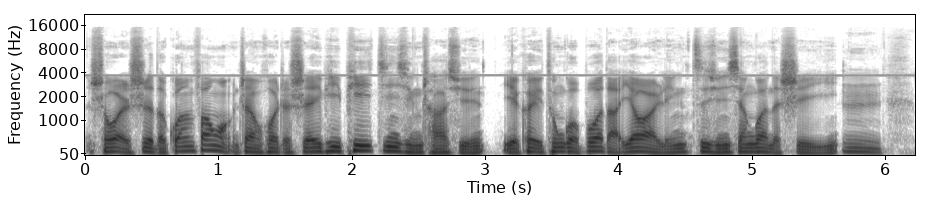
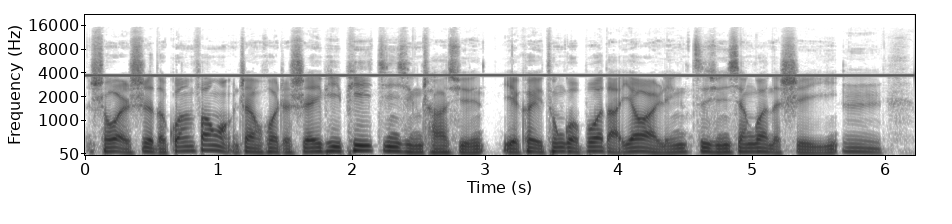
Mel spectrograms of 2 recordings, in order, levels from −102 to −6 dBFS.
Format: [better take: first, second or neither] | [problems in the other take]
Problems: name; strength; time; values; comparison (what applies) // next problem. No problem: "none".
first | high-pitched whine; loud; throughout; 3.5 kHz, 7 dB below the speech; faint in the first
